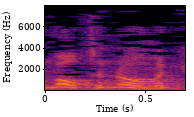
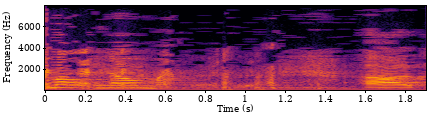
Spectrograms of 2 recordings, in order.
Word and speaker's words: Multnomah: It's that an individual judge in Multnomah County, Oregon, I hope I pronounced that right, Close. But not close. Multnomah.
